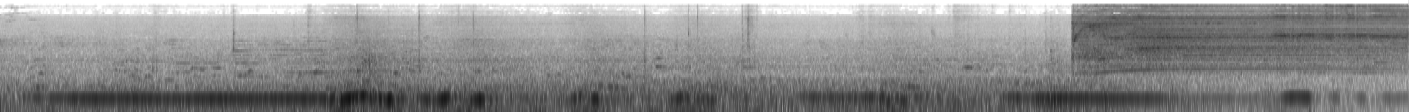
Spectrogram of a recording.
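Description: Low steady background hum with a few metal clinks as the motorcycle drive chain is handled. About sixteen seconds in, a small angle grinder starts up, its pitch rising as it spins up, and then grinds through the steel chain at the rear sprocket.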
